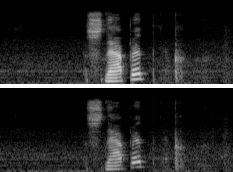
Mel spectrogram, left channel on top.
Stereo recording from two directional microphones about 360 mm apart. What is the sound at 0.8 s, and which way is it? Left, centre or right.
Speech, centre.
